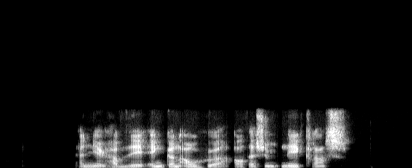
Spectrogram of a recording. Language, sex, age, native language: Icelandic, male, 18-19, Icelandic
